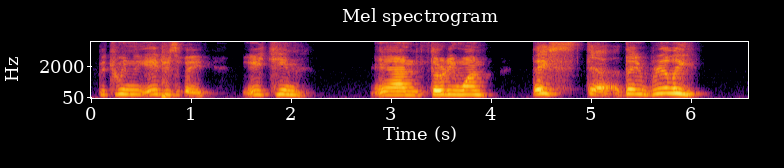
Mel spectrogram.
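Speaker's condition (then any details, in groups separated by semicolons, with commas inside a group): Cerebral palsy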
